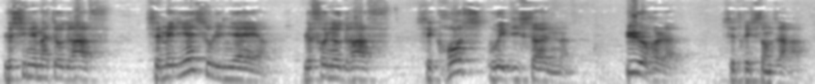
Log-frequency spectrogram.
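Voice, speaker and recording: A man's voice: a little high, animated, a little slow, sharp tone, slight background noise. A man introducing and then reading his own poem aloud at a live poetry evening, in a rhythmic, playful, list-like delivery. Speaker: poet reading his work. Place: gallery at an evening event.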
